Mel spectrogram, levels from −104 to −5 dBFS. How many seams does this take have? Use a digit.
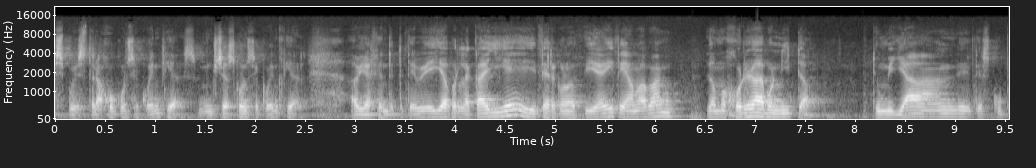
1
